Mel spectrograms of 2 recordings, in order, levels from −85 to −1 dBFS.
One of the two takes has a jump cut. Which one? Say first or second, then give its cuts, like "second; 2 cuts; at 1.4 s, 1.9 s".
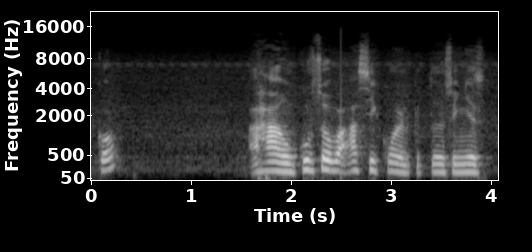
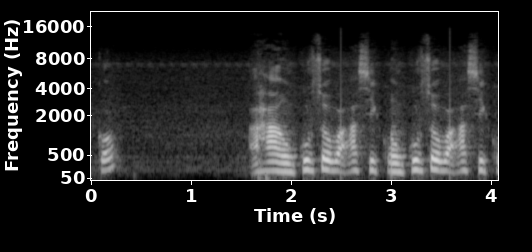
second; 1 cut; at 3.0 s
